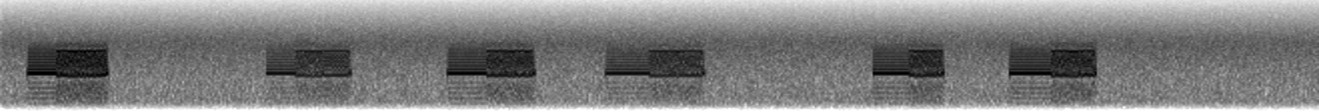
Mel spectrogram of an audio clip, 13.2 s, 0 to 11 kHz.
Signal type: packet radio (AX.25, as in APRS)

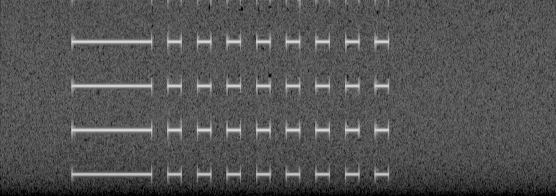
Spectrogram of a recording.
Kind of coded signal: beep code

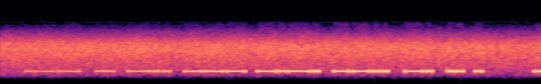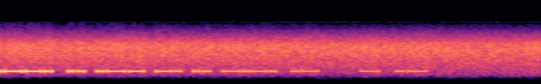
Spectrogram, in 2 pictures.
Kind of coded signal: Morse code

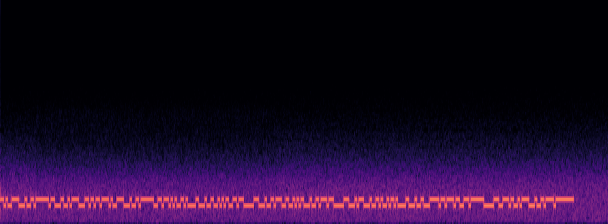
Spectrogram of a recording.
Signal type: RTTY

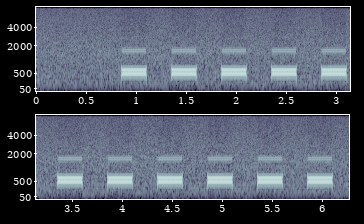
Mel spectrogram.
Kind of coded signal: telephone call progress tone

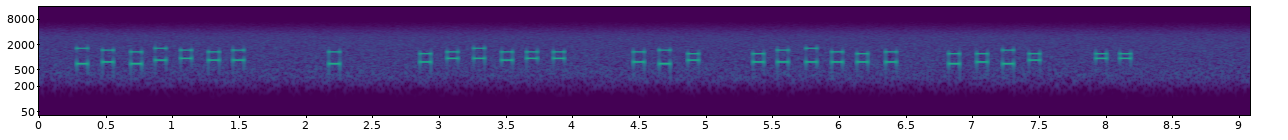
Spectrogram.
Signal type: DTMF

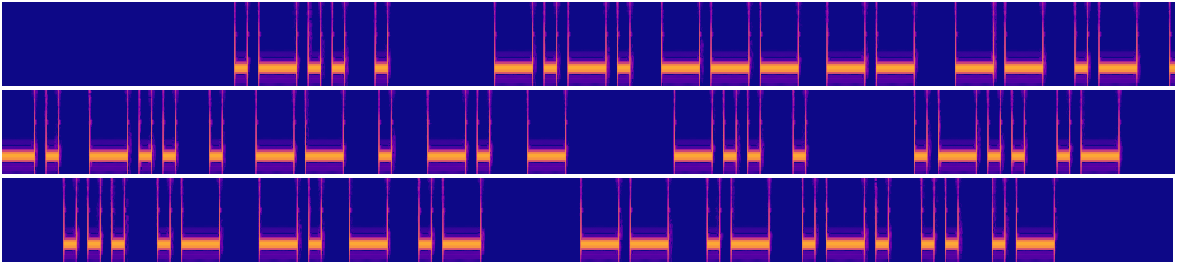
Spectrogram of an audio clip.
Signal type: Morse code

